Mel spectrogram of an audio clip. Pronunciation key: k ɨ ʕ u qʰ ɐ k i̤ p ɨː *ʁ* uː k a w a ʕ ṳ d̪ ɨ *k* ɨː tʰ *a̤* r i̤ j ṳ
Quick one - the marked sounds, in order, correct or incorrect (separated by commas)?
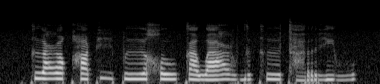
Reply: incorrect, incorrect, correct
